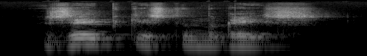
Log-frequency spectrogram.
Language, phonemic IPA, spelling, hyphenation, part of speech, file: Dutch, /ˈzeːp.kɪs.tə(n)ˌreːs/, zeepkistenrace, zeep‧kis‧ten‧race, noun, Nl-zeepkistenrace.ogg
- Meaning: soapbox car race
